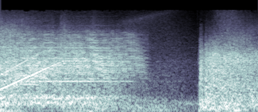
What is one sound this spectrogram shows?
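An energy beam blasts with a loud roaring whoosh.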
